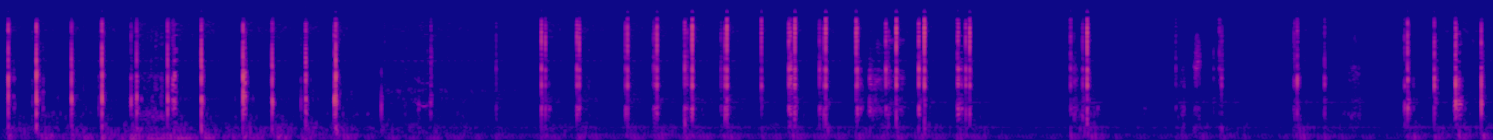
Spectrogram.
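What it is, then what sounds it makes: Spiral notebook cover tapped. Fingertips tap the green card cover of a small, closed spiral notebook held in the hands. Quick, dry, bright clicks come in uneven bursts with brief pauses, each dying away almost instantly over a faint low hum. The tapping stays quiet throughout.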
